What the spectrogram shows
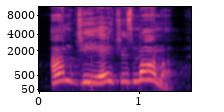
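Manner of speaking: very high, up-in-the-rafters woman's voice. Retelling a woman's answer when asked her name, in a very high-pitched voice. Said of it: "She said in a very high-pitched voice".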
